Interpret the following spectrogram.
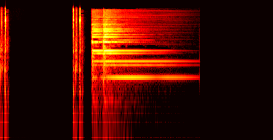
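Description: Subscribe-button animation sound effect: a quick double mouse click at the start and another about a second in, then a bell ding that rings out and fades over about a second and a half.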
